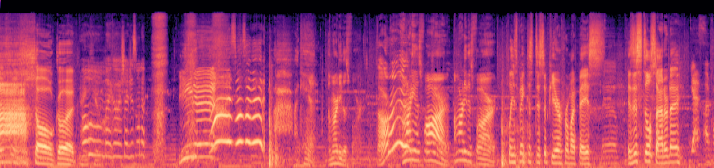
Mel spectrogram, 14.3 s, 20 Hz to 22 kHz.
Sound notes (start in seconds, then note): 3.0 sniffs; 5.4 sighs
